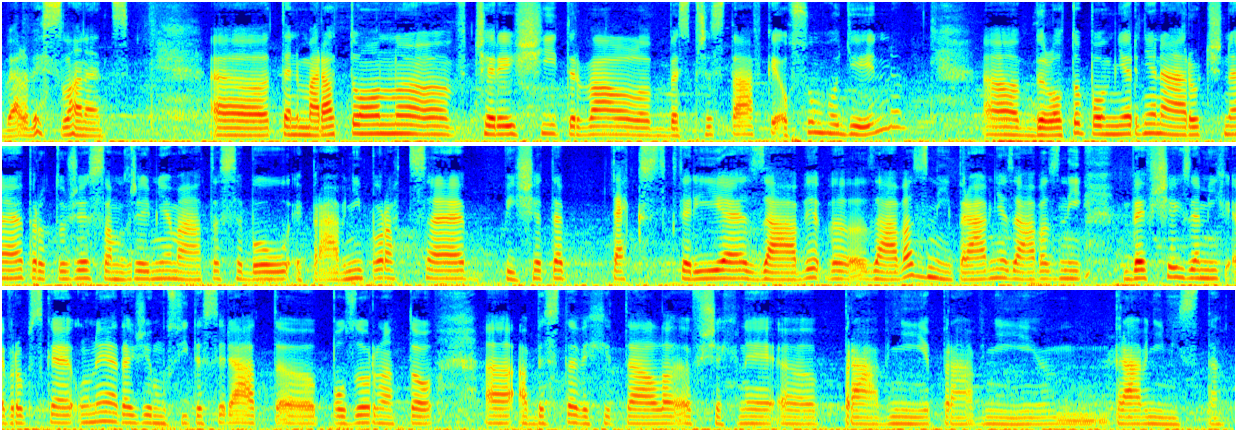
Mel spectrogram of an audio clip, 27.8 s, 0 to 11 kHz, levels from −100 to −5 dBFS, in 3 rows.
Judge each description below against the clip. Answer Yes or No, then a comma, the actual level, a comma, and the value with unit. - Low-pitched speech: No, medium, 180 Hz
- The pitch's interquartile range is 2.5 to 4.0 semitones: Yes, average, 2.8 semitones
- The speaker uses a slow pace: Yes, slow, 100 wpm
